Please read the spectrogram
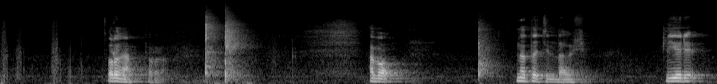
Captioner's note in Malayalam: ചീറ്റുന്നു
